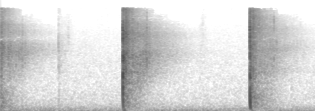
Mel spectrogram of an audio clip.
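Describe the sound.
Two sharp, loud cracks a little over a second apart, voiced in imitation of a golf ball being struck hard, each snapping sharply and fading quickly, with no talking.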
